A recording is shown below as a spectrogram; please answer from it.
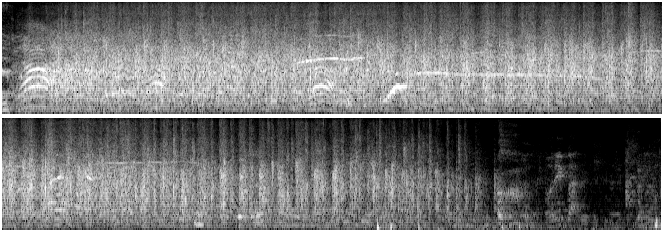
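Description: Sustained audience applause following a ghazal recitation at a Suresh Bhat ghazal gathering, loud and dense at first, then thinning and fading toward the end, with some voices mixed in.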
